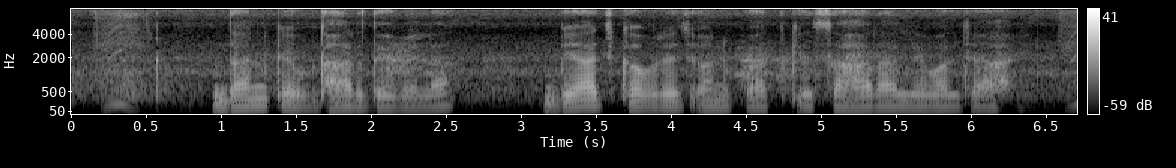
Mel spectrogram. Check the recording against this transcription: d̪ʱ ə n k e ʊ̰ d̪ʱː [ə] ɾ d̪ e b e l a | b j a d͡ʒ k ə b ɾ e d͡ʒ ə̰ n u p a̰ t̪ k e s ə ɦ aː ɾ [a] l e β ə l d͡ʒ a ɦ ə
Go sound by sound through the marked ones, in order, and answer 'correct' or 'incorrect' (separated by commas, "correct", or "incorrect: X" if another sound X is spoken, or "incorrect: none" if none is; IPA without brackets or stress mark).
incorrect: a, correct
